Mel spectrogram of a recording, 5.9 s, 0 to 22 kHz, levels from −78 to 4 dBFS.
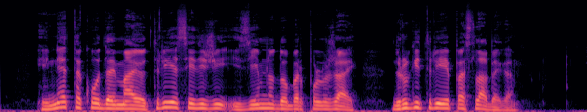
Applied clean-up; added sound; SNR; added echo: none; none; none; none.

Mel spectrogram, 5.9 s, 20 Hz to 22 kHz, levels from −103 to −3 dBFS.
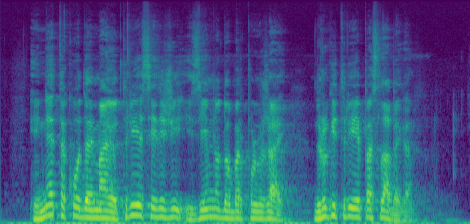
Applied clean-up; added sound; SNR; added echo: none; none; none; reverberation time 0.5 s.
